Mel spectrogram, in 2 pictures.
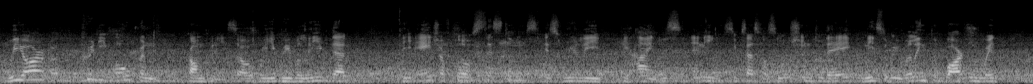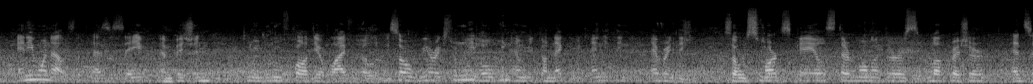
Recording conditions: busy venue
